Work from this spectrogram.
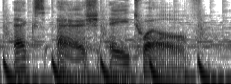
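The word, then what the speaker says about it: X Æ A-12: baby boy named X AE a-12 which is pronounced X Ash a12 Natasha Basset and Tesla's Elon Musk Elon musk's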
